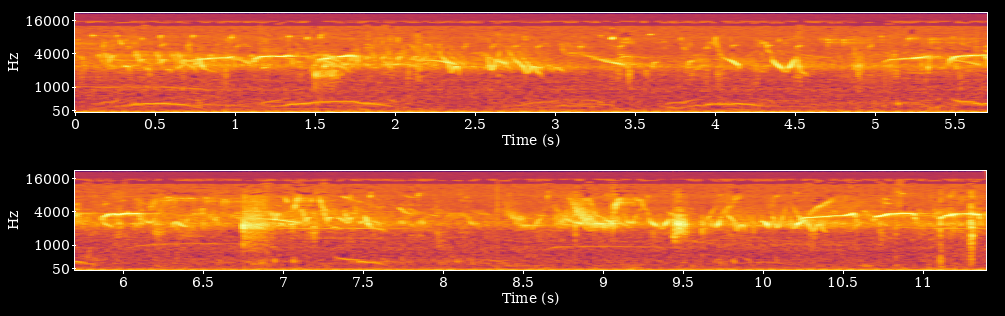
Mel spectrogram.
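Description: Faint birdsong: many quick chirping calls overlapping throughout, with some lower, rounded calls underneath.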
